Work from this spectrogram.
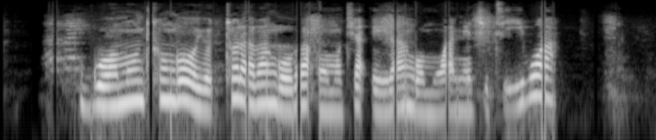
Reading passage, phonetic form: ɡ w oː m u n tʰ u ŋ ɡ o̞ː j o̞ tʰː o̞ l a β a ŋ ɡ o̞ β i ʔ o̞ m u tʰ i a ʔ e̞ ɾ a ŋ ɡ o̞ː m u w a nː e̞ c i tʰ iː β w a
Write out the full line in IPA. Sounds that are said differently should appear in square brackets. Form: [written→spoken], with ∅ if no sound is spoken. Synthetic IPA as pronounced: ɡ w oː m [u→uː] n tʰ u ŋ ɡ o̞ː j o̞ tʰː o̞ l a β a ŋ ɡ o̞ β [i→a] ʔ o̞ m u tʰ [i→j] a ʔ e̞ ɾ a ŋ ɡ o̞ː m u w a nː e̞ c i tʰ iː β w a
